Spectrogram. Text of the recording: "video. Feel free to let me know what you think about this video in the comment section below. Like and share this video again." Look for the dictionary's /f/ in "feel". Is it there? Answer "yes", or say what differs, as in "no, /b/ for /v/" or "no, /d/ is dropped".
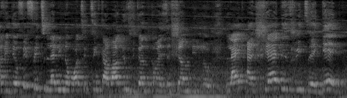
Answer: no, /p/ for /f/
